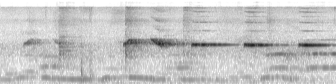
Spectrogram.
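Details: Common hill myna imitating human voices, giving sliding whistled notes and short chirps over a low, voice-like murmur, with a few sharp clicks between phrases.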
